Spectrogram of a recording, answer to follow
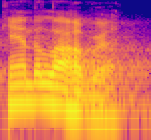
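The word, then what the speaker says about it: candelabra: on let me see let me see what it how it sound you hear that candleabra yeah okay I said it right candleabra nice a branched Candlestick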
